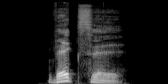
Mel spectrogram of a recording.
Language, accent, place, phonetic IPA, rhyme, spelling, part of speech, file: German, Germany, Berlin, [ˈvɛksl̩], -ɛksl̩, wechsel, verb, De-wechsel.ogg
- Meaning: inflection of wechseln: 1. first-person singular present 2. singular imperative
